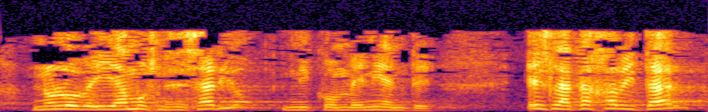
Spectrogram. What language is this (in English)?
Spanish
